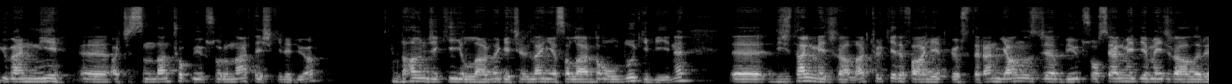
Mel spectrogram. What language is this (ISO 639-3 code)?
tur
